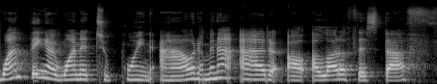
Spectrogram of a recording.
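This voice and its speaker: Over a silent background in a very clean recording, a woman with a plain, everyday voice speaks at a fairly slow pace with ordinary pitch variation. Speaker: furniture painter and DIY creator. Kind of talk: casual DIY tutorial talk.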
